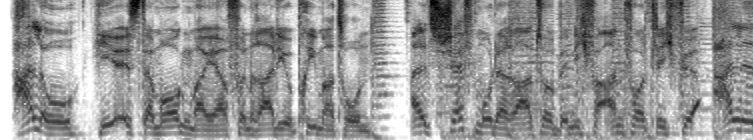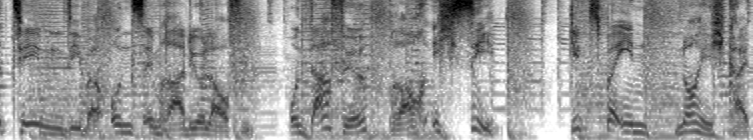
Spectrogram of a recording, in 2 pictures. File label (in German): Voicedemo; Morgenmeier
